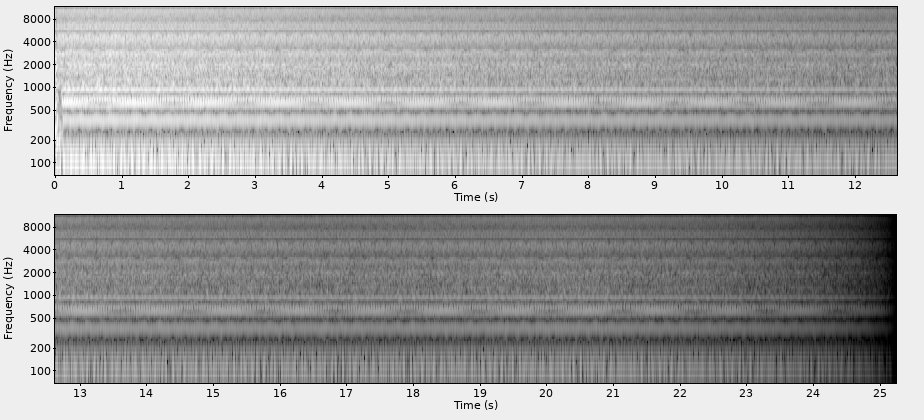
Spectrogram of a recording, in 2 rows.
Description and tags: PPG 001 Dissonant Weirdness C1
This sample is part of the "PPG
MULTISAMPLE 001 Dissonant Weirdness" sample pack. It is an experimental
dissonant chord sound with a lot of internal tension in it, suitable
for experimental music. The sound has a very short attack and a long
release (25 seconds!). At the start of the sound there is a short
impulse sound that stops very quick and changes into a slowly fading
away chord. In the sample pack there are 16 samples evenly spread
across 5 octaves (C1 till C6). The note in the sample name (C, E or G#)
does not indicate the pitch of the sound but the key on my keyboard.
The sound was created on the PPG VSTi. After that normalising and fades where applied within Cubase SX.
